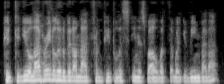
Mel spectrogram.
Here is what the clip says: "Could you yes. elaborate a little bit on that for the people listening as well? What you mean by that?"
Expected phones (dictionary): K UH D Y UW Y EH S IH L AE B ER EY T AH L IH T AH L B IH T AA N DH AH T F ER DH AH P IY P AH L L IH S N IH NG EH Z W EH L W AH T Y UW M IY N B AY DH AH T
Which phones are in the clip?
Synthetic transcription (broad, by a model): K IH D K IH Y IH IH L AE B ER EY T AH L IH T L B IH T N DH AH T F ER DH AH P IY P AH L L IH S N IH NG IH Z W EH L W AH T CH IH M IY N B AY DH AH T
